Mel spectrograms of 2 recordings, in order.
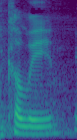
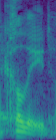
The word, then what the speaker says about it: Khalid: Khalid. Is that how you say it? Khalid? – I think it's Khalid. – Yeah. Yeah, Khalid. Okay, that sounds that? – Right.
